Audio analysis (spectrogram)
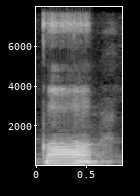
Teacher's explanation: जब हम लोग क बोलते हैं तो देख पा रहे होंगे कि अंत में अ का उच्चारण अपने आप ही होता है। जैसे क तो यहां यहां पर अ आ अंत में आ ही जा रहा है।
